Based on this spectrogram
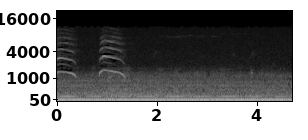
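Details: Northern goshawk in Riga, 29 June 2016, calling twice with plaintive, arched wails in quick succession, followed by quiet with only a steady low hum.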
